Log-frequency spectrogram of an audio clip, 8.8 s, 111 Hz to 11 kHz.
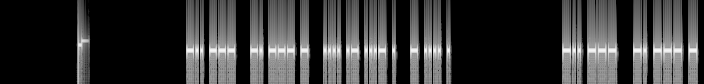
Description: Morse code, heard as a keyed tone, about 39 wpm, 700 Hz. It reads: DO NOT HAVE THE DO NOT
